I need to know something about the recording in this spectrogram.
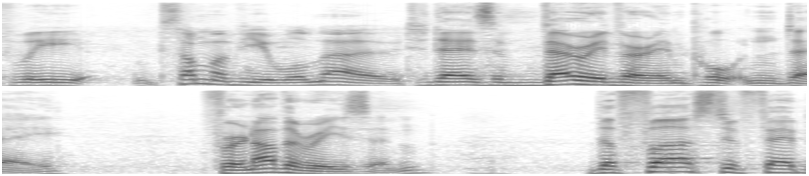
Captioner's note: none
